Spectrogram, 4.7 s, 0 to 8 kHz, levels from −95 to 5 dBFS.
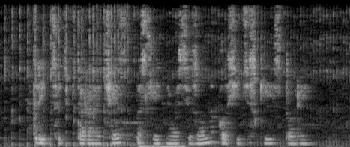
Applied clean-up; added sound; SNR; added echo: classical method WPE with log-MMSE.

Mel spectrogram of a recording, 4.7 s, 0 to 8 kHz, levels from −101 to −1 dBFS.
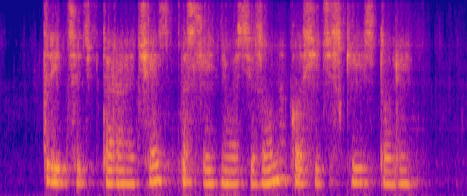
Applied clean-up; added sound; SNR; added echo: neural separator model SepFormer DNS4.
